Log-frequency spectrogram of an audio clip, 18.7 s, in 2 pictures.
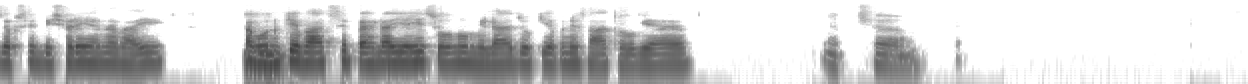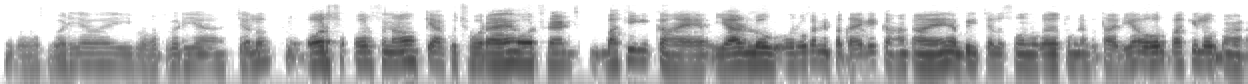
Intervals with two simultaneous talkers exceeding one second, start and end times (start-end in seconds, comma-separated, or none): none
